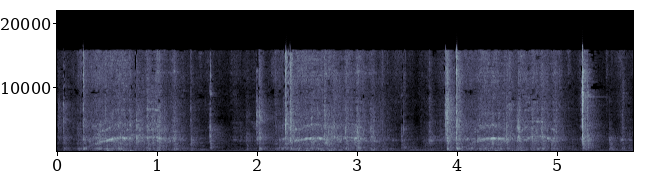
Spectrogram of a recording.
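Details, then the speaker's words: Nearly new Craftsman M110 push mower, Briggs & Stratton 140cc engine (model 09P7020243F1), fuel in tank: three rough rasping cord pulls, engine spins but never fires; pull-no-start condition. "you can see it's pretty much brand new but it's got the dreaded pull no start condition"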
